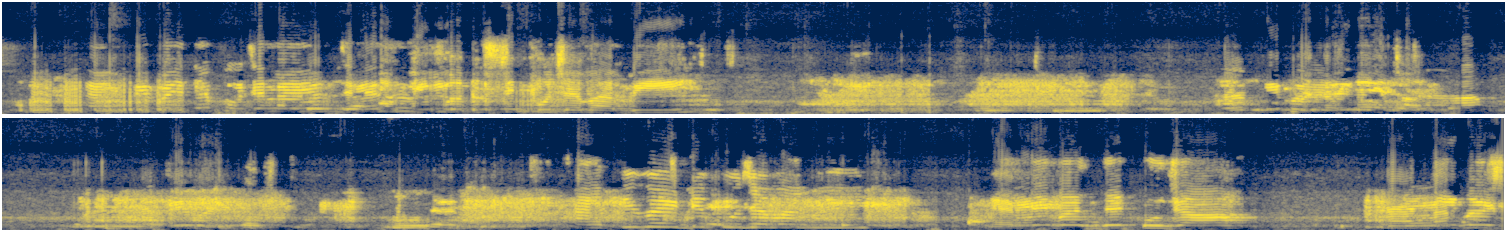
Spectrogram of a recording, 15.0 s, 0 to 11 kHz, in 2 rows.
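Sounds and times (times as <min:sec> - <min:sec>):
people talking over video call: 0:00.0 - 0:15.0.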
